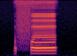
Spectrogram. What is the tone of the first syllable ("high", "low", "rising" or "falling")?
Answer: high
